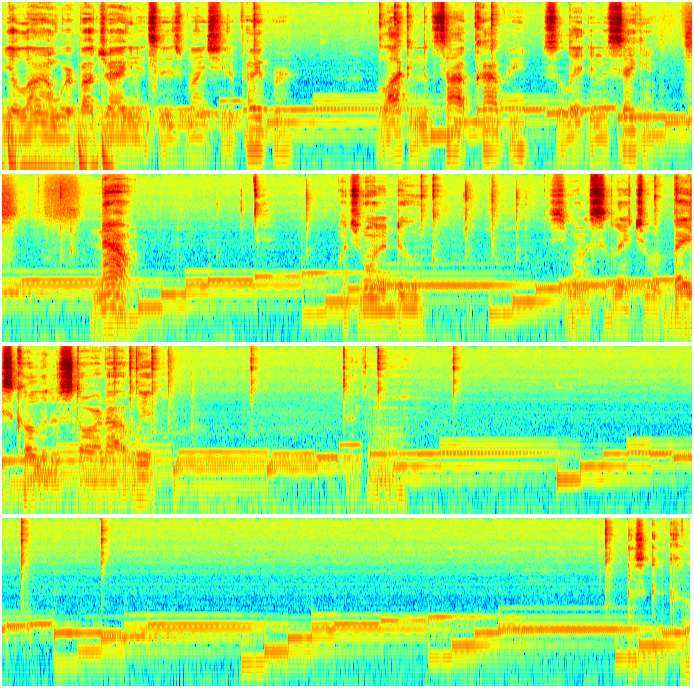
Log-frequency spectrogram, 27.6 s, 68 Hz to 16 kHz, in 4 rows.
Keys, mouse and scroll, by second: 3.7 click, 4.6 click, 11.0 click, 13.4-15.4 drag, 16.3-17.5 drag, 18.3-20.8 drag, 21.6-26.7 drag.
